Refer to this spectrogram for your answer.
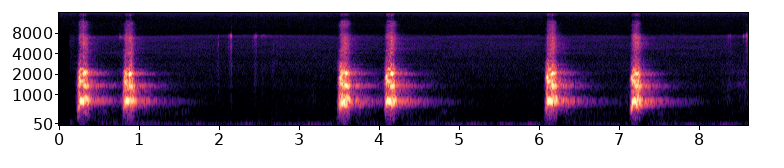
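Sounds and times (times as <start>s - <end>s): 
distant single dog bark: 0.2s - 1.4s, 3.5s - 4.7s, 6.1s - 7.8s.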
